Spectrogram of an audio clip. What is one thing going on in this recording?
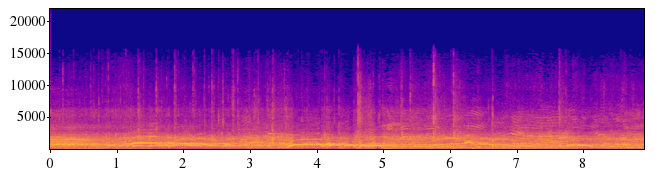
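Men whoop and shout with excitement.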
